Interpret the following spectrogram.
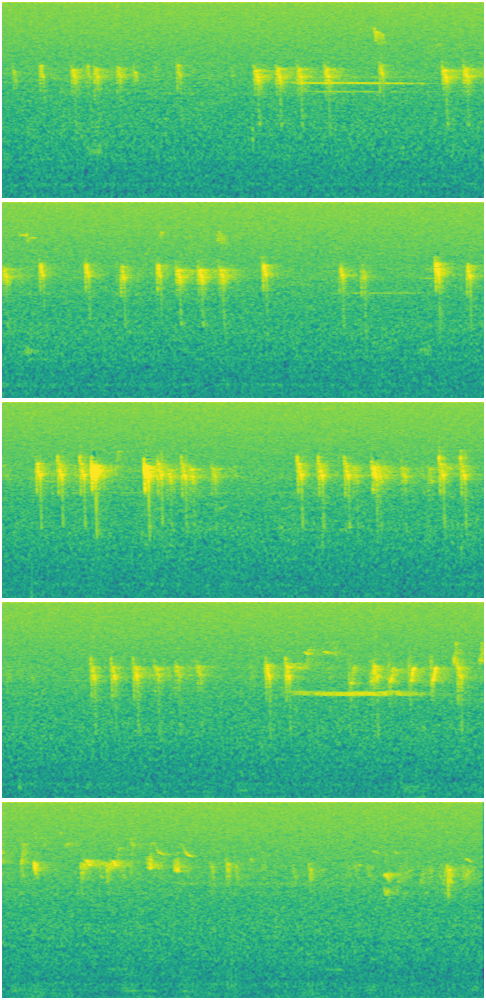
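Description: Faint outdoor bird chirping: quick strings of short, high notes in clusters throughout, with a couple of brief thin whistles. Two slightly louder chirps come a little past the middle.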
